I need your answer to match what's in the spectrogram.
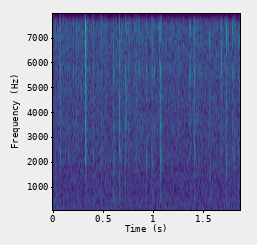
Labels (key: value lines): label: ambient
recorder: HydroMoth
